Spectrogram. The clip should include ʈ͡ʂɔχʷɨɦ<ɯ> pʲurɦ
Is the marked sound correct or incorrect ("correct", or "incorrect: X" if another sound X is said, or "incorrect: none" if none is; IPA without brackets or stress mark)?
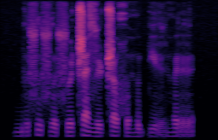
incorrect: u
